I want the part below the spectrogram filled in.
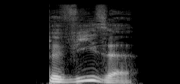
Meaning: first/third-person singular subjunctive II of beweisen
- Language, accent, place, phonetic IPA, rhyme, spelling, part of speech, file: German, Germany, Berlin, [bəˈviːzə], -iːzə, bewiese, verb, De-bewiese.ogg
